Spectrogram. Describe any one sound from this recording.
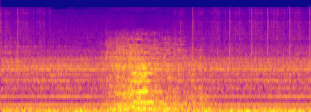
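A rusty metal valve wheel creaks as it turns.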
